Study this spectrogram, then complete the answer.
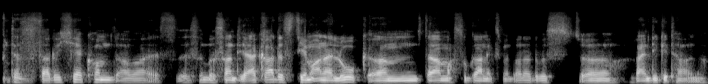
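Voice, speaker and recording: Monotone, flat intonation in a man's very deep, low-pitched voice. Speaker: podcast host. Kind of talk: casual chat. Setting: video call. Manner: halting, many fillers.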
